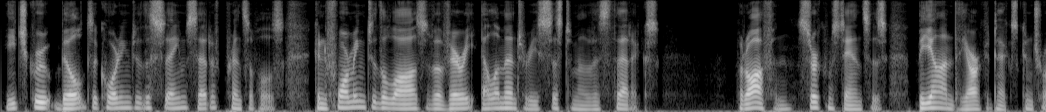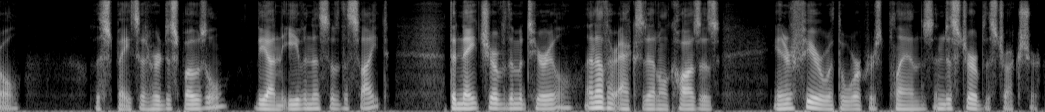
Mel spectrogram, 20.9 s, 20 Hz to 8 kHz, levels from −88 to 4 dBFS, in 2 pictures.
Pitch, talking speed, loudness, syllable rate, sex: 120 Hz, 155 wpm, -22 LUFS, 5.7 syllables/s, male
